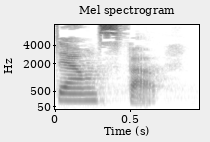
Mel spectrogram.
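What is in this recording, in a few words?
"downspout", English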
